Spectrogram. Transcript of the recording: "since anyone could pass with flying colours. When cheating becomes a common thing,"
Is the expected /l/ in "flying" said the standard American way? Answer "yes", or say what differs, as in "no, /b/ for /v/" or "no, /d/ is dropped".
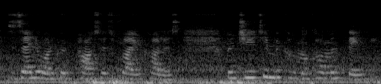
yes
